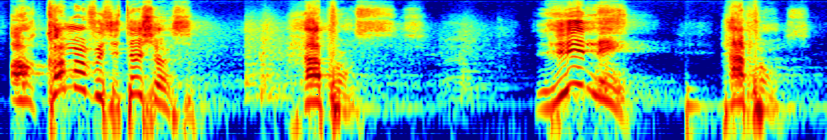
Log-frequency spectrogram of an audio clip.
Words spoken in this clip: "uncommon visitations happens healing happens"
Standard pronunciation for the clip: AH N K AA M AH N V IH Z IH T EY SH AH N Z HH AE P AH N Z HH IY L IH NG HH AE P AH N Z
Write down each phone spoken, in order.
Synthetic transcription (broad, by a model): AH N K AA M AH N V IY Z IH T EY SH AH N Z HH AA P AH N S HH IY N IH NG HH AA P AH N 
